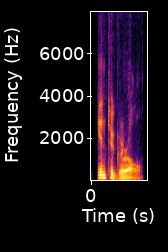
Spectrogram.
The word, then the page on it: integral: American English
